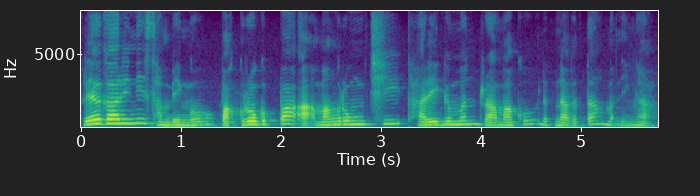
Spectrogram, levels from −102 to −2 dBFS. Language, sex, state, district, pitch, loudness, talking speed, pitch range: Garo, female, Meghalaya, West Garo Hills, 220 Hz, -20 LUFS, 115 wpm, 185-245 Hz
